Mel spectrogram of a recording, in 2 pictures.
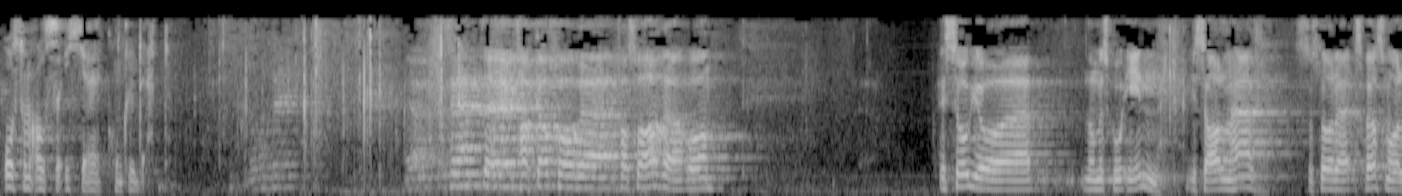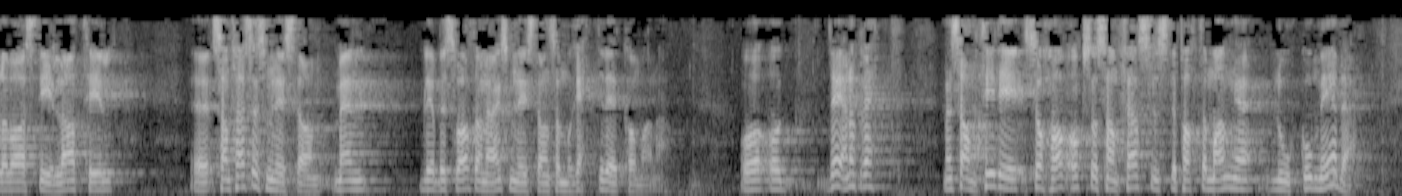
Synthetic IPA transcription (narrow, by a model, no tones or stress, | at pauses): ɔsɔmʔɑ̰lt̪sɔ̰ʔɪçːəkʰʊŋkʰlʉd̪eːʈ | pʰɾɛsɪd̪ɛnt̪ɡt̪ʰɑkːɑfɔɾfɔʁsʋɑːʁəɔ | ɛɡsoːɡjʊ | nɔʁmɛskʉʔɪnːɪsɑːlən̩hæːʁsɔst̪oːd̪ɛspœʁsmoːləʋɑːst̪ɪlːɑt̪ʰɪl | sɑmfæʁsəl̩smɪnɪst̪əɾənmɛn | blɪːʁbəsʋɑːʁt̪ɑʋnæːɾɪŋsmɪnɪst̪əʁənsɔmʁɛt̪ːəʋeːd̪̚kʰɔmːə̰ʁnə̰ | ʔɔɔd̪ɛæʁnɔkːʁɛt̪ː | mɛnsɑmt̪ʰiːd̪ɪsɔɦɑɾɔksɔsɑmfæʁsəlsd̪ɛpʰɑʁt̪əmɑŋːənuːkʊmɛd̪ɛ̰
